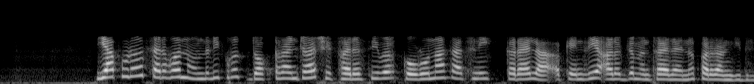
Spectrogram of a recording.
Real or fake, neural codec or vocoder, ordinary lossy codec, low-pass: fake; codec, 16 kHz in and 24 kHz out, 0.9 kbps, LongCat-Audio-Codec, four codebook decoder; none; 3.6 kHz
